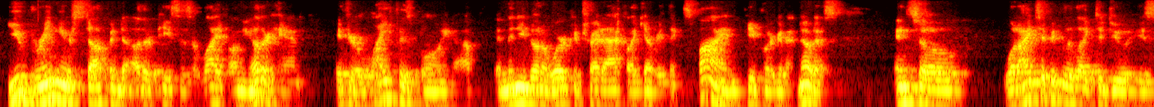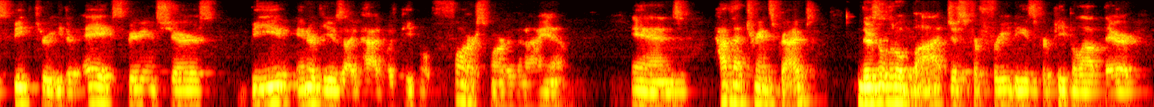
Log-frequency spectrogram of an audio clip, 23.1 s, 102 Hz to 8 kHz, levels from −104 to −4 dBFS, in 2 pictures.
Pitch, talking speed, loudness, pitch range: 100 Hz, 205 wpm, -28 LUFS, 95-110 Hz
